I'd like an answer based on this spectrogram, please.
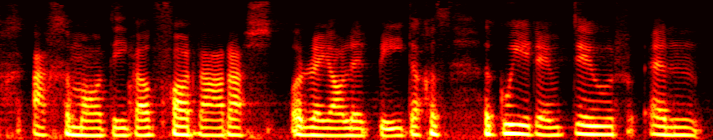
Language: Welsh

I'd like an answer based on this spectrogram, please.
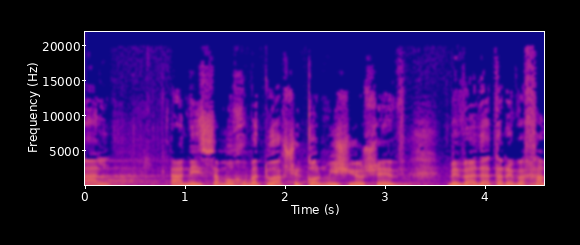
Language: Hebrew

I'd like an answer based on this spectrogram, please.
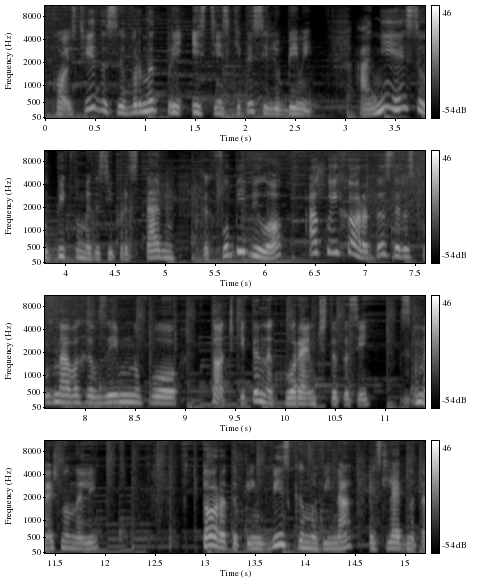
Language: Bulgarian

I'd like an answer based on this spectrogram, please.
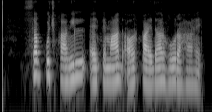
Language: Urdu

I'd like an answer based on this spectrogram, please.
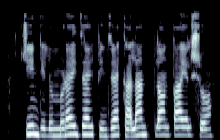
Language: Pashto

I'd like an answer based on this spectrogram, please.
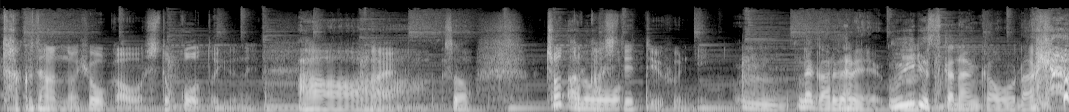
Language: Japanese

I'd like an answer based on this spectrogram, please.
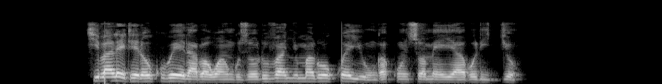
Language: Ganda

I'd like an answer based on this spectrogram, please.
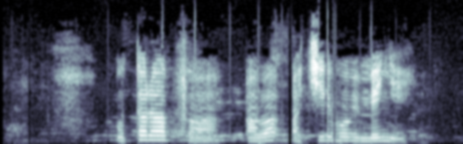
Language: Kinyarwanda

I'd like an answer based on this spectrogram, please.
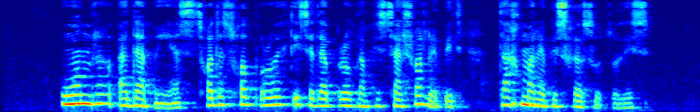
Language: Georgian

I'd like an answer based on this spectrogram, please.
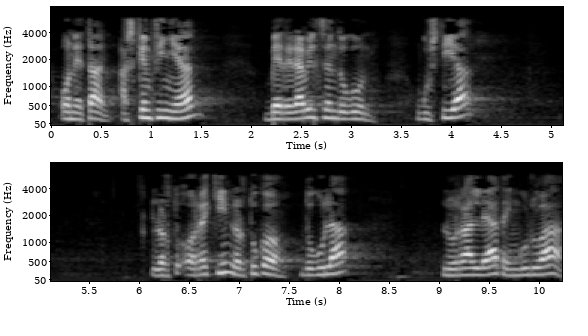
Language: Basque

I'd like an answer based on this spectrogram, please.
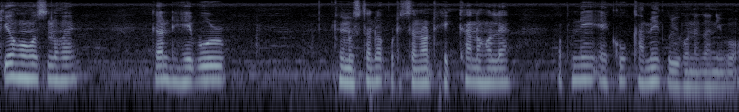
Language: Assamese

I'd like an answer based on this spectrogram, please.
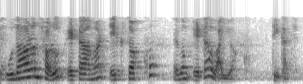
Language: Bangla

